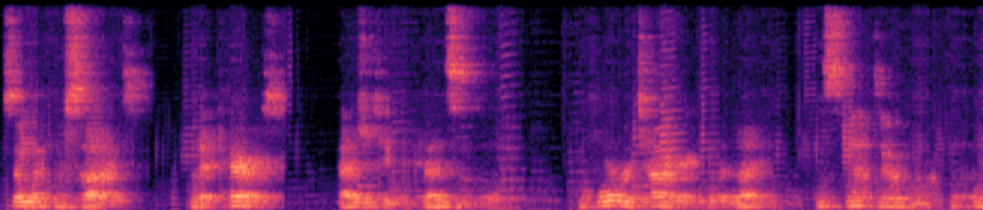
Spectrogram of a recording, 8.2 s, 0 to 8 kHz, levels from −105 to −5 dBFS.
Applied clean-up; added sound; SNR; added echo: neural separator model SepFormer DNS4.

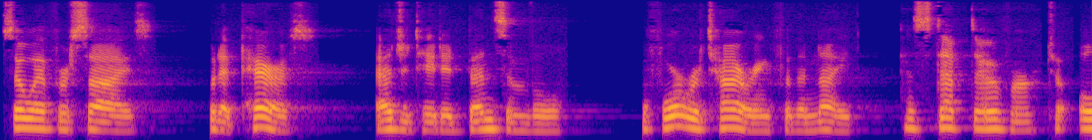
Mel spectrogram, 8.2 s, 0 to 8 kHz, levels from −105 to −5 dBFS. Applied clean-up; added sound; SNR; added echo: none; none; none; none.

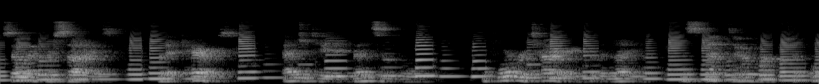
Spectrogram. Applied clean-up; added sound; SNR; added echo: none; Wind instrument, woodwind instrument; 0 dB; reverberation time 0.5 s.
